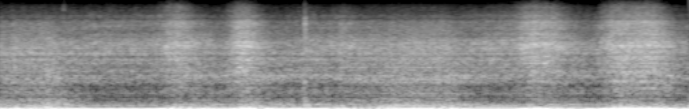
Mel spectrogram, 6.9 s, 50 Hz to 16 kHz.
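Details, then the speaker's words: 1966 Ford Galaxie 500 convertible V8, cold start with choke, fast idle set to 1250 rpm: pedal pressed once to the floor, a couple of quick blips snap back down cleanly without stumble or hesitation; responds fine. "the engine is cold let's uh see how it starts once to the floor and back up all right i'm happy with that"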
